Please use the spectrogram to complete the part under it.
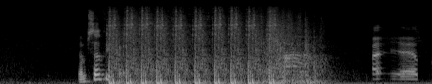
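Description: A pistol fires rapid shots.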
